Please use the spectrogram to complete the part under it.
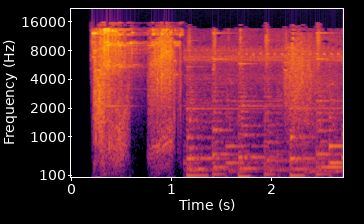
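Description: Cheerful game music plays.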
